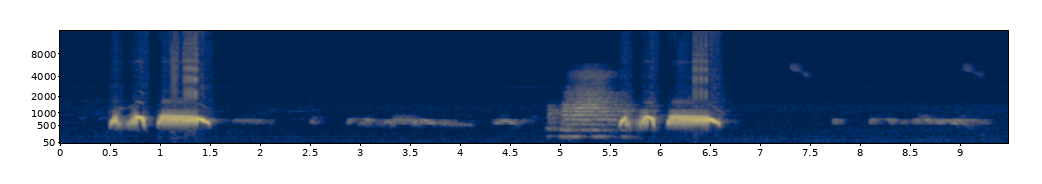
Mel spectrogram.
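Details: Lure spotted dove in thổ pha style giving a fighting call: two full phrases of short coos and a long buzzy rolling note, with soft murmuring coos between and a brief brassy, horn-like tone just before the second phrase.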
